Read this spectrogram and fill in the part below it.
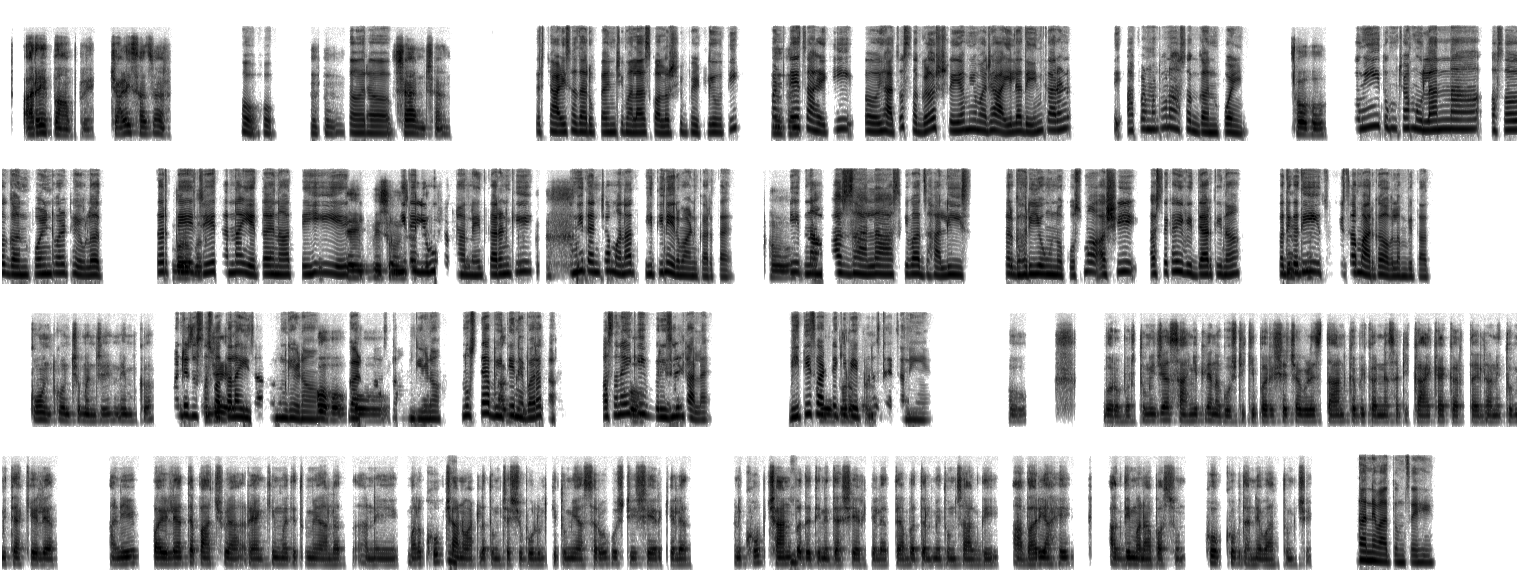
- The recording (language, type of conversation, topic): Marathi, podcast, परीक्षेतील ताण कमी करण्यासाठी तुम्ही काय करता?
- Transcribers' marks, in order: tapping; surprised: "अरे बापरे! चाळीस हजार"; chuckle; in English: "गनपॉइंट"; in English: "गनपॉईंटवर"; chuckle; "कोणते" said as "कोणचे"; in English: "रँकिंगमध्ये"; in English: "शेअर"; in English: "शेअर"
